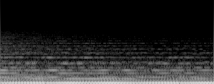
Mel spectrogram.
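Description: Ambient synthesizer film-score music: a steady deep drone under sustained, slowly shifting chords, the upper register gradually dimming.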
